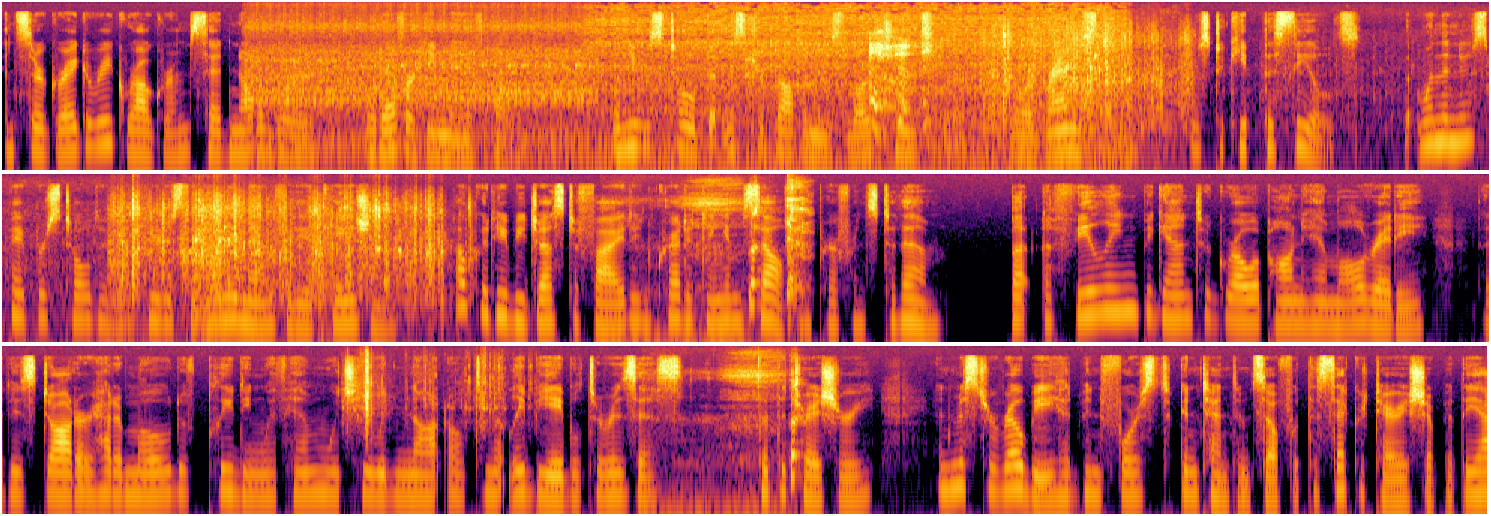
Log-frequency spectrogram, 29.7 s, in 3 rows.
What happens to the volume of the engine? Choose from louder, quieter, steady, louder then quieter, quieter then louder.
quieter.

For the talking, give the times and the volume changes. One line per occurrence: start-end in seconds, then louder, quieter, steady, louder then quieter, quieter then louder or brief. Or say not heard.
0.0-29.6 steady.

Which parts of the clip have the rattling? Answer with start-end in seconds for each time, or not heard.
6.5-8.0, 10.6-13.1, 22.1-23.3.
